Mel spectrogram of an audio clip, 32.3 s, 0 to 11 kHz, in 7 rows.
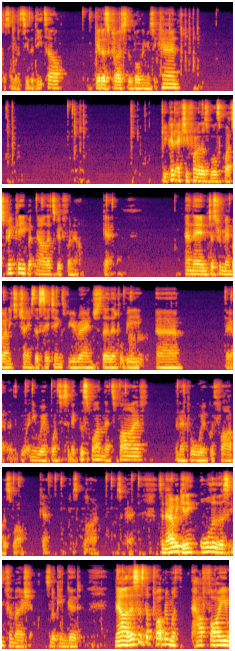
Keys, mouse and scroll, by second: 0.4 click, 0.7-1.2 scroll down 1, 1.2-1.6 scroll up 1, 1.6 click, 1.9 right click, 2.1 right click, 2.2 right click, 4.3 middle click, 4.7 click, 5.1-5.9 scroll down 1, 5.9 click, 6.1 scroll down 1, 6.7-8.6 scroll down 1, 8.6 click, 12.7 middle click, 13.7 click, 17.2-17.7 scroll up 1, 17.7-18.3 scroll down 1, 18.3 click, 26.3-26.7 scroll up 1, 27.9 middle click, 28.3-28.8 scroll up 1, 29.7 scroll down 1, 30.1 click, 30.8-31.3 scroll down 1, 31.3 Escape, 31.6 scroll up 1, 31.8 Escape.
